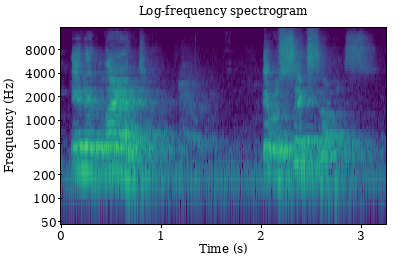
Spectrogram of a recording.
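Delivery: usual speaking voice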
